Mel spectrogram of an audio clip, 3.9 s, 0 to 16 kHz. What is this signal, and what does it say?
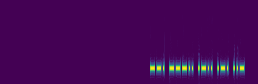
Morse code, heard as a keyed tone, about 52 wpm, 700 Hz. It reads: G8LRU
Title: DXCC-100 Call Signs - 5 Characters - Repeated 3x - 50wpm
